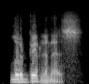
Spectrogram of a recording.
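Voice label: "libidinous", American English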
